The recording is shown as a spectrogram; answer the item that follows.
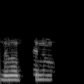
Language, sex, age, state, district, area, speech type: Hindi, female, 30-45, Uttar Pradesh, Mau, rural, conversation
